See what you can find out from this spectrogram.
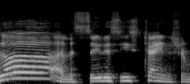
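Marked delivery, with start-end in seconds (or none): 0.0-0.6 high, loud startled yelp. Retold or imitated. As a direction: yelp like a man caught by a fright. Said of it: "and he goes".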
